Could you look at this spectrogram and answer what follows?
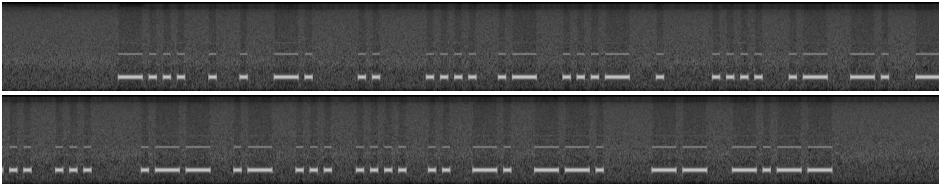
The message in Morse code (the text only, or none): BEEN I HAVE HANDS WASHING MY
